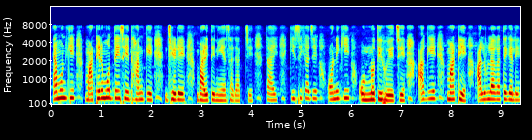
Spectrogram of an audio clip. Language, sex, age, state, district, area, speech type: Bengali, female, 18-30, West Bengal, Jhargram, rural, spontaneous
